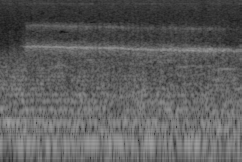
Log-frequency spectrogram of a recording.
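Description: Cartoon sound effect of several bomber aircraft engines droning steadily, joined about a quarter second in by the high whistle of a falling bomb, which sinks slightly in pitch.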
